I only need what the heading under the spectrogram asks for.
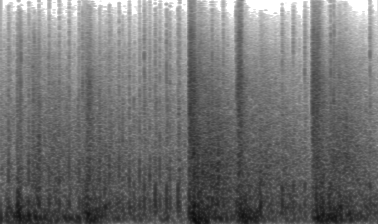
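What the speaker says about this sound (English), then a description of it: "And those mortars are coming in on the right position." Mortar shells landing in a multiplayer war video game, Red Devils against Kings German Legion, as a rumbling barrage of heavy booms with sharp blasts standing out near two and three seconds, no voices.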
